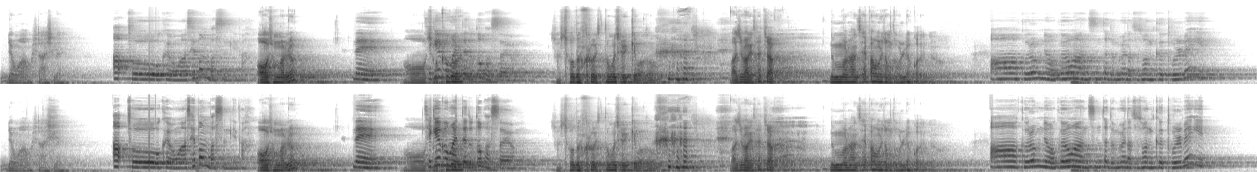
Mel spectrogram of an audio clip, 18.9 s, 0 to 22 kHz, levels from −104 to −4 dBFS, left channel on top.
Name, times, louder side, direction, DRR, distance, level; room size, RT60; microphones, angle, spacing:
voice 1, 0.0-0.9 3.9-4.5 6.1-7.0 8.3-9.9 11.0-12.0 12.3-14.0, left 2 dB, 15° left, 9 dB, 0.3 m, -30 dB
voice 2, 1.7-3.8 5.3-5.7 6.4-7.8 9.8-11.0 11.6-11.9 14.9-18.0, right 4 dB, 50° right, 11 dB, 0.5 m, -34 dB
12.0 x 5.6 x 4.4 m, 2.6 s
head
